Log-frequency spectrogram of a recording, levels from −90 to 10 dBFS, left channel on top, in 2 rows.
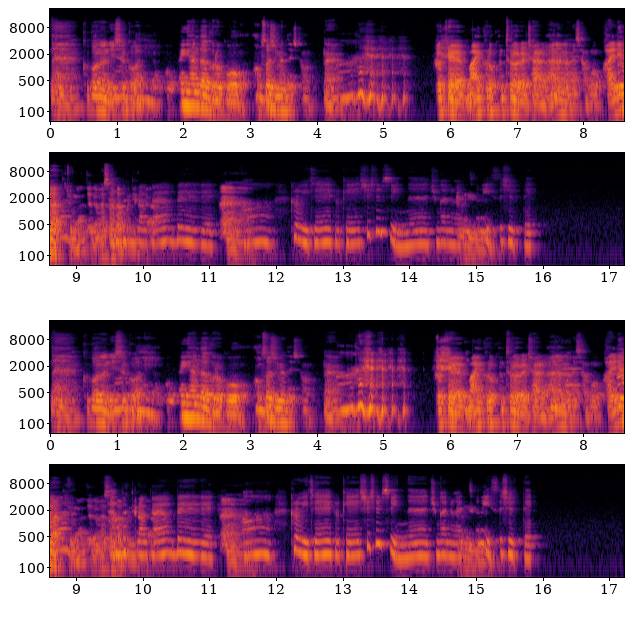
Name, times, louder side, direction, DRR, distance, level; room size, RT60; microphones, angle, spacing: voice 1, 0.0-4.4 5.8-10.2 11.2-11.6 14.7-15.3, left 1 dB, 35° left, 2.1 m, -26 dB
voice 2, 0.9-1.6 3.1-3.3 4.3-5.4 5.8-6.4 7.5-8.0 8.5-8.9 9.5-11.1 11.5-15.8, right 4 dB, 55° right, 0.6 m, -30 dB
11.0 x 5.2 x 3.0 m
head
